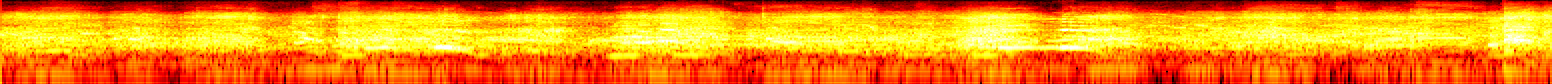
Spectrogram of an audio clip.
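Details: Domestic swan goose, also called Chinese swan goose, kept as a domestic bird and shown playing, bathing, resting and fighting; dense overlapping nasal honks with layered harmonics from several birds, calling almost continuously for six seconds.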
